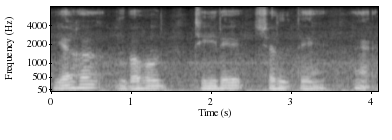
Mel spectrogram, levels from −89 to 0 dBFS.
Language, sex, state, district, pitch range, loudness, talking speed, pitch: Hindi, male, Chhattisgarh, Raipur, 90-105 Hz, -18 LUFS, 75 wpm, 95 Hz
